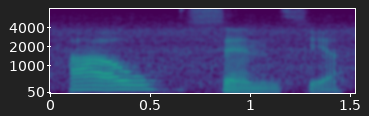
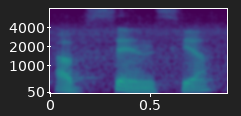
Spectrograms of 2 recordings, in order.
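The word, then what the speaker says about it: ausencia: the latin word absentee and in spanish it's au sensia so you change the b for you if you were to say something like absencia people would still understand you yeah an excellent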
